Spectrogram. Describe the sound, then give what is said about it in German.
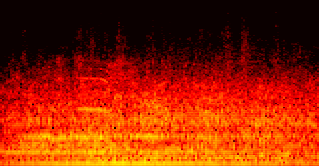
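Steady, droning propeller engines of historic biplanes flying low over a recreation area southeast of downtown Katowice, Poland, in mid-June, hum continuously at moderate loudness, a low tonal buzz that holds evenly throughout without fading in or out. “Immer wieder ziehen Doppeldecker im Tiefflug über ein Naherholungsgebiet südöstlich der Innenstadt.”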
